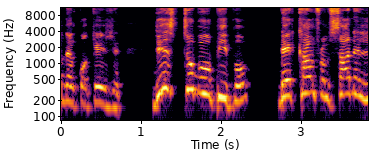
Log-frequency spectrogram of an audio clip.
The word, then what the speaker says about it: Tubu: The Tubu people, pronounced sometimes Tebu, are a Sahara ethnic group inhabiting northern Chad.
